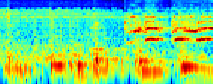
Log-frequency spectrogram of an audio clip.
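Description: Low, slow bowed-string music, then a rooster starts crowing a little past halfway through, a crow that greets daybreak.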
